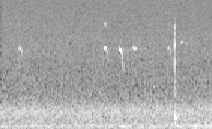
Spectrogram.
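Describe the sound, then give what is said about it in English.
A lovebird passes overhead, giving several brief, high-pitched chirps spaced irregularly, with one sharper call near the end, over a quiet, steady background hiss. No one speaks. “The bird is, that's the bird flying over.”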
